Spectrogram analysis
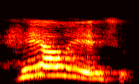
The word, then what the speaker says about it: realejo: Realejo. Então, ó, realejo, né? Parece que o R tem um som forte.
